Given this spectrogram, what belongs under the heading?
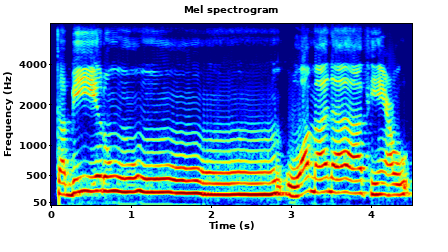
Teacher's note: دو پیش کی تنوین کے بعد واو آئے گا تو یہاں پہ ادغام ہوگا اور غنہ بھی ساتھ ہوگا، ایک الف کی مقدار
